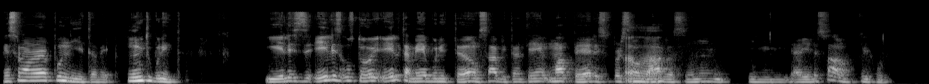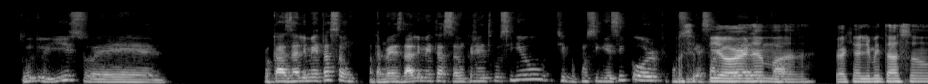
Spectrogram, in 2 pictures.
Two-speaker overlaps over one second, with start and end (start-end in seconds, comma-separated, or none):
16.0-17.3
